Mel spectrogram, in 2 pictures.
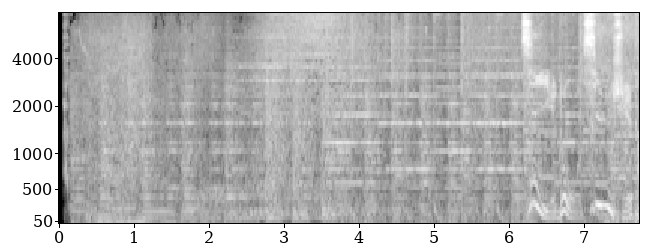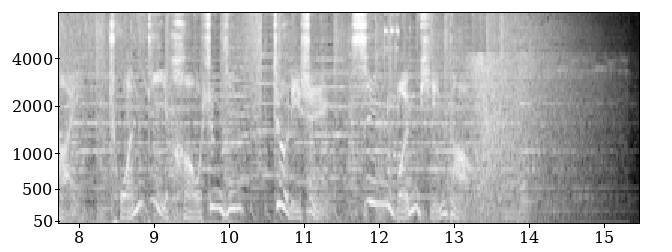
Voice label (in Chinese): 男 频道声 新闻频道片头配音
